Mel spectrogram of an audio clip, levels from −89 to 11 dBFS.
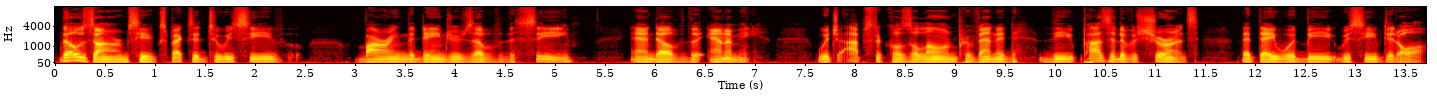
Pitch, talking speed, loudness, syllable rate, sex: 100 Hz, 130 wpm, -22 LUFS, 4.8 syllables/s, male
